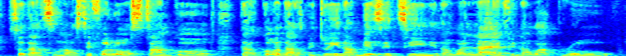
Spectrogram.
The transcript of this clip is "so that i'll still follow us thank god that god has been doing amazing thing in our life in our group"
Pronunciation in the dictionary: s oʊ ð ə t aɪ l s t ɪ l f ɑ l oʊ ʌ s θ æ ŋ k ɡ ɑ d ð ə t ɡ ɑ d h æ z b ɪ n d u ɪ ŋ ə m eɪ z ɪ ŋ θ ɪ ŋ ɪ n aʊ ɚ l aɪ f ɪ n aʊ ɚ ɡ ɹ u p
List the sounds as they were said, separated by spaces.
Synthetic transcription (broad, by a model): s oʊ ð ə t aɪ w s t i f ɑ l oʊ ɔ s t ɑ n ɡ ɑ d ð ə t ɡ ɑ d h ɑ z b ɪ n d u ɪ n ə m eɪ z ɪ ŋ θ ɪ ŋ ɪ n aʊ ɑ l aɪ f ɪ n aʊ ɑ ɡ ɹ u p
